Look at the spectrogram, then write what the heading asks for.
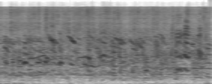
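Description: A flock of chickens on a poultry farm, fed live insect larvae, clucks and chatters continuously with overlapping calls at close to middle distance, and nobody speaks.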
